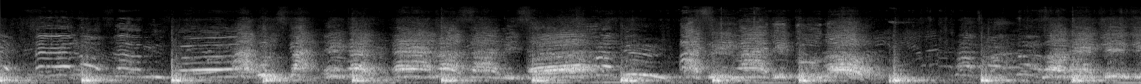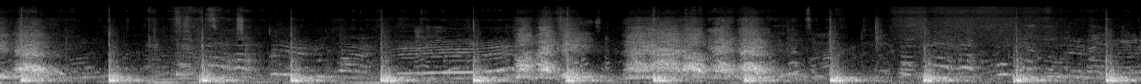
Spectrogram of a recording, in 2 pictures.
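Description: A marching band's bass drums beat a steady rhythm.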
